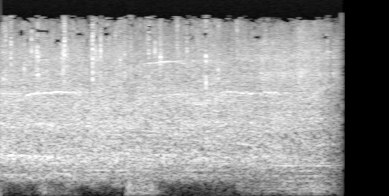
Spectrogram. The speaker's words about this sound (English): Ben Lake heads down the tunnel to applause from his teammates.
